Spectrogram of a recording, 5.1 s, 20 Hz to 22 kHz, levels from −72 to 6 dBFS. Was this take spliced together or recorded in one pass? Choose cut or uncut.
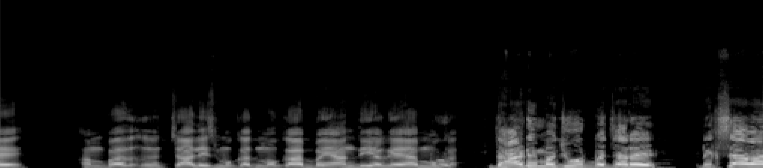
cut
